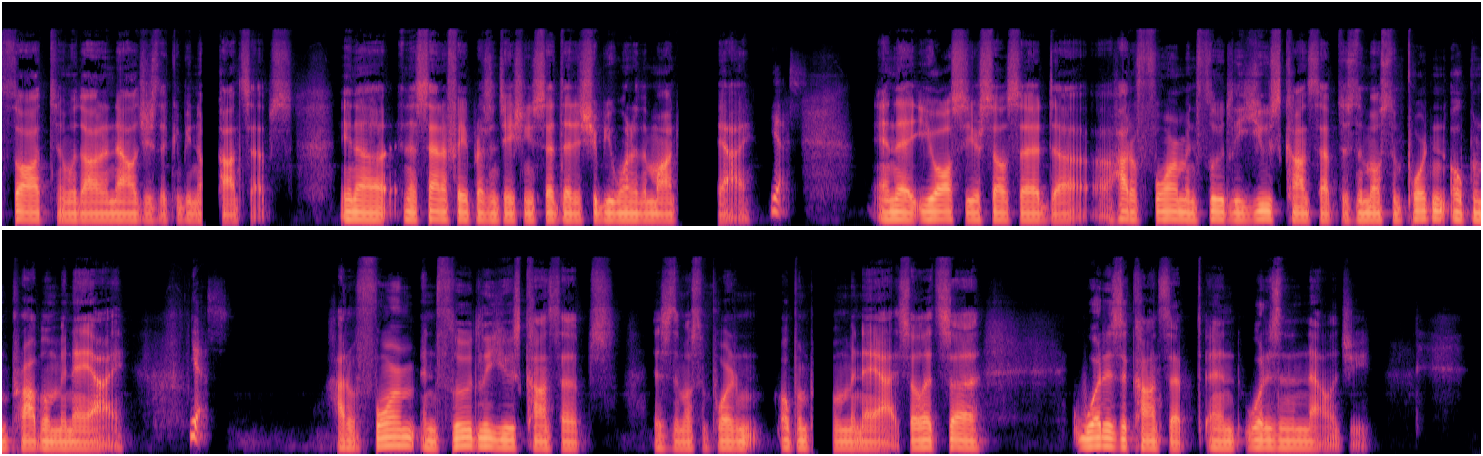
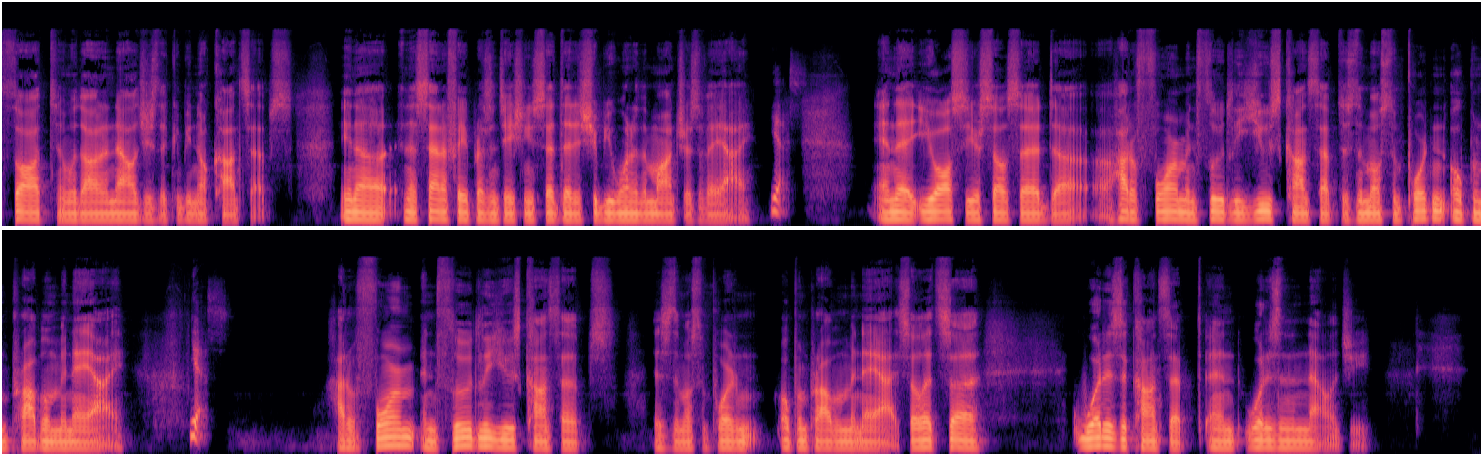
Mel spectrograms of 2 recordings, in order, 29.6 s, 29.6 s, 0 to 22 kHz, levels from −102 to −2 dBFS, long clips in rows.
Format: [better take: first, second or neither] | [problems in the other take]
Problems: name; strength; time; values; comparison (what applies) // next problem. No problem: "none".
second | audio cutting out; at 2 s, at 7 s and at 23 s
